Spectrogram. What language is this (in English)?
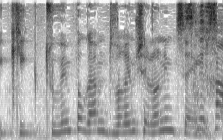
Hebrew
